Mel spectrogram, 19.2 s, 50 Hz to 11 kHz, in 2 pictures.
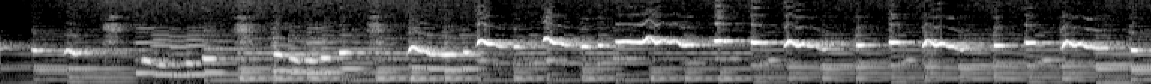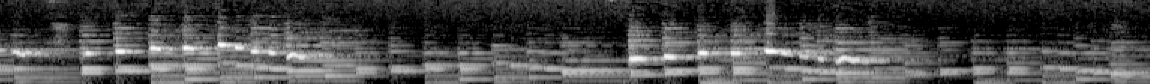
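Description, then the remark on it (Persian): A person whistles Mozart's Turkish March, part of his Piano Sonata No. 11, a fast, lively classical melody with quick runs of notes, steady, over a continuous lower musical accompaniment for about twenty seconds, with no talking. “حالا یه اثری که تازه از موزارت زدم ترکیش مارچ، قسمتی از سونات شماره 11 پیانوی موزارت که یکی از مشهورترین این آثار پیانوی موزارت.”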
